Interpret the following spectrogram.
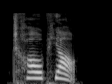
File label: "钞票", Chinese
